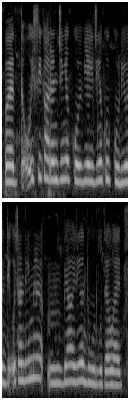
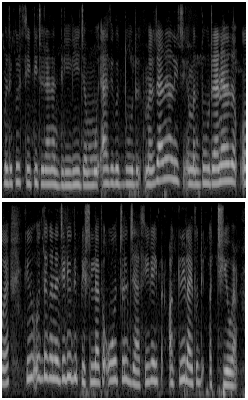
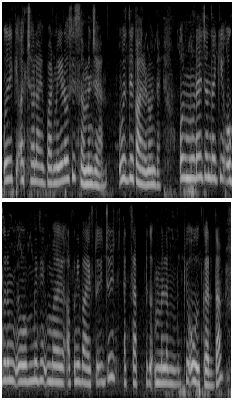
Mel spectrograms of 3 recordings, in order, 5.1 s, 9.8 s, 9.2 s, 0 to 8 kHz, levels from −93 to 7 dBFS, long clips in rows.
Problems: none marked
